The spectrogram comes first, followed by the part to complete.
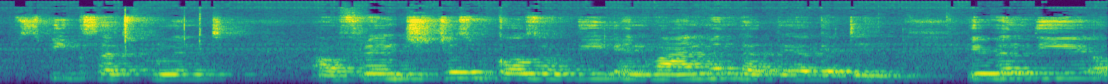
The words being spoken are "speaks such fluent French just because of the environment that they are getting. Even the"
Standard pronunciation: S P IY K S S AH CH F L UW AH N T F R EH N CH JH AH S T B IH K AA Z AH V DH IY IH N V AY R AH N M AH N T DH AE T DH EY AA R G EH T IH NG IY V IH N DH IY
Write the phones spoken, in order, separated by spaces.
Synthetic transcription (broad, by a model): S P IY K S S AH CH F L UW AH N T F R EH N S JH AH S T B IH K AA Z AH V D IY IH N V AY AH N M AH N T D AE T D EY AA R G EH T IH NG IY V IH N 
